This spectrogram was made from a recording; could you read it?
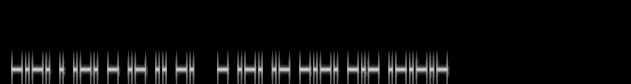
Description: Morse code, heard as a keyed tone, about 34 wpm, 700 Hz. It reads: CERTAIN TRACK.
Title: Sentences from Top 1100 Words 35wpm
